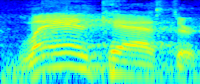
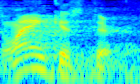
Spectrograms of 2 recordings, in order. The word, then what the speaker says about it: Lancaster: I was doing a place, Lancaster, Pennsylvania, and I said that right, because the first time I performed there, I made the mistake. I said Lancaster, and everyone that lived there went Lancaster. It's Lancaster.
